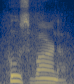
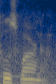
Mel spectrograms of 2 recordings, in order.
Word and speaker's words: Husqvarna: how to pronounce it he said who's varna he said it's pronounced housevarna husqvarna who's varna because it's like swedish it's like greta two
